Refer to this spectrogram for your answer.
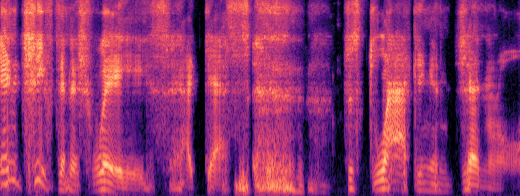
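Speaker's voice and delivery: put-on goblin voice with words drawn out. A game master voices a goblin shaman making the players a proposition, goblin shaman voice. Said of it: "You're approached by a shaman goblin walking in the distance. Her uh, markings and adornments leave her as noticed as a member of the [name] tribe. / Her uh, / Well, they'll not only be welcomed into".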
